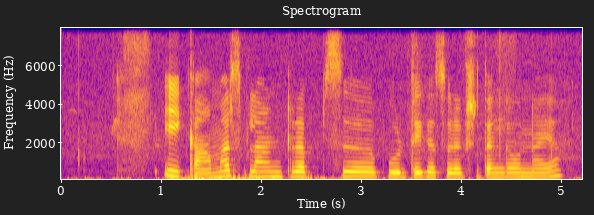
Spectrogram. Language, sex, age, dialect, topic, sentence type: Telugu, female, 25-30, Telangana, agriculture, question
